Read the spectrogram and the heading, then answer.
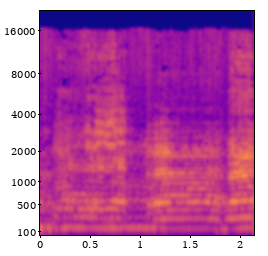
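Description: Sheep bleat in the barn of the North Country School, a boarding school in rural New York: a few wavering, nasal cries overlap and follow one another with barely a pause.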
